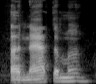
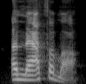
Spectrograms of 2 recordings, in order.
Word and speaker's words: anathema: your uh word okay i may be mispronouncing this but it's uh anathema okay and you are not pronouncing it very good anathema does it mean something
